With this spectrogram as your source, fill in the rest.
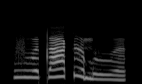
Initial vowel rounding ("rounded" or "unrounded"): rounded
